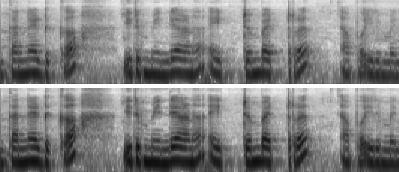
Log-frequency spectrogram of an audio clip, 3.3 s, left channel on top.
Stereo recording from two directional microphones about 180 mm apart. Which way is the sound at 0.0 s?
35° right (ahead or behind).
